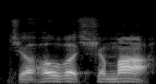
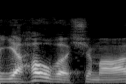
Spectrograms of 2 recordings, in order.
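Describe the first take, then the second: First: The first word starts with a J sound. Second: The first word starts with a Y sound.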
